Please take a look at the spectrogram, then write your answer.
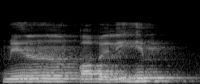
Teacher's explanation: من قبلہم، نون ساکن کی بعد قاف آنے کی وجہ سے اخفا ہے، نون کی آواز چھپائیں گے، قاف پر پڑھیں گے، با ساکن پہ قلقلہ ہوگا، لام باریک پڑھا جائے گا، ہم میں میم ساکن پہ اظہار شفوی ہے، من قبلہم، ہم یہ قلقلہ نہ ہو، میم ہلے نہیں۔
